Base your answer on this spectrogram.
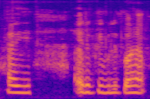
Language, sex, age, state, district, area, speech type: Assamese, female, 60+, Assam, Dibrugarh, rural, spontaneous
